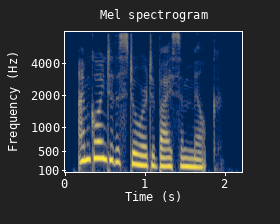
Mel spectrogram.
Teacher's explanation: Notice which words are stressed: going, store, buy, milk. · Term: rhythm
